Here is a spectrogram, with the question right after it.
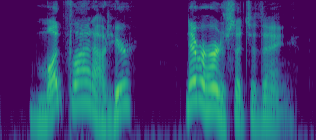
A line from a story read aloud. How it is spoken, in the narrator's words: Paul exclaimed with a snort of unbelief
